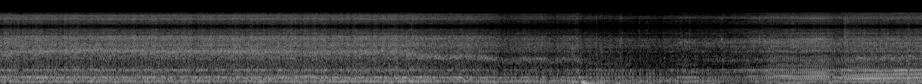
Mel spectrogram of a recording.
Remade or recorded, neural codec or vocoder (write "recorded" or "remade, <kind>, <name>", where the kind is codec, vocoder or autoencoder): recorded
